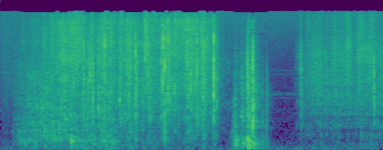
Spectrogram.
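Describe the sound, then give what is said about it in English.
Dry old paper scraps taken from a rat's nest, one bearing music notation, rustle and crinkle as they are handled, with a few sharper crackles near the middle before a brief quiet pause and softer shuffling. “It is a small fragment, I would think, of paper.”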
